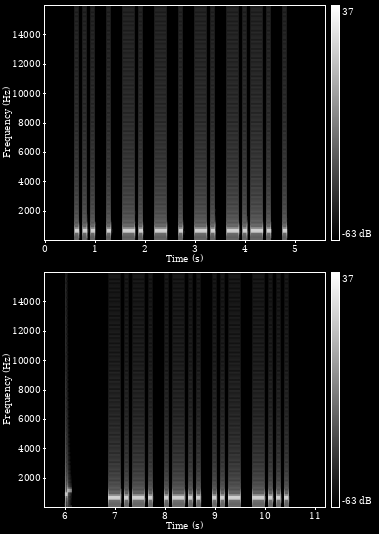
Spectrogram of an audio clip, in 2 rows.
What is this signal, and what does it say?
Morse code, heard as a keyed tone, about 16 wpm, 700 Hz. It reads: SENTENCE CLUB
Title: Sentences from Top 1200 Words - New Word Drill Alt - 15wpm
